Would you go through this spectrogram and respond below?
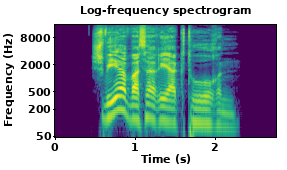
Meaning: plural of Schwerwasserreaktor
- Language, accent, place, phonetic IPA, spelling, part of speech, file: German, Germany, Berlin, [ˈʃveːɐ̯vasɐʁeakˌtoːʁən], Schwerwasserreaktoren, noun, De-Schwerwasserreaktoren.ogg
